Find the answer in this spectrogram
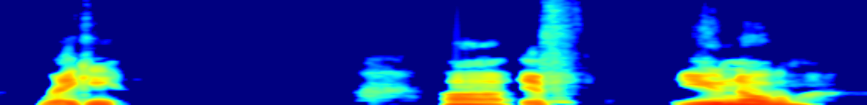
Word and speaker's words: Ruike: But as far as I know, it's pronounced Reiki.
